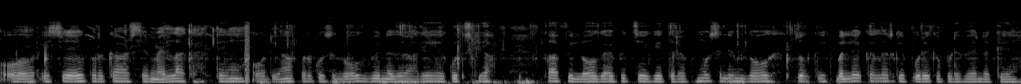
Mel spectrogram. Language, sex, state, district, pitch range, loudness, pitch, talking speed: Marwari, male, Rajasthan, Nagaur, 130-140 Hz, -34 LUFS, 135 Hz, 200 wpm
